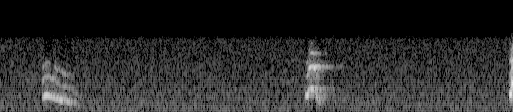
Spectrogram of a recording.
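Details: Dog named Finn barking at the closet holding his treats; two separate barks about three seconds apart, each slightly drawn out and falling, with a third starting at the end, quiet indoor background.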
